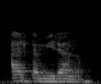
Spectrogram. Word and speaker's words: Altamirano: How do you pronounce it? Altamirano.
